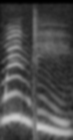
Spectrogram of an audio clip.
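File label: "windy", English; Treasure Galaxy; Learning Company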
